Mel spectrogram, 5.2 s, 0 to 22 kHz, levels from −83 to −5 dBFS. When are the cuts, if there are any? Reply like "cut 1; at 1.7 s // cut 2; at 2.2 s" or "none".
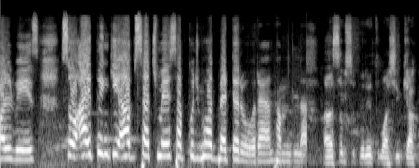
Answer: none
